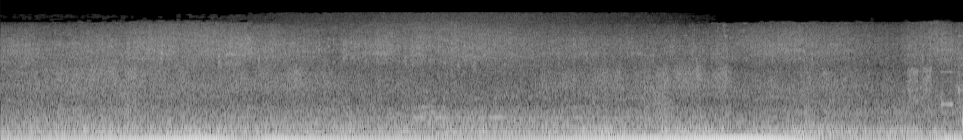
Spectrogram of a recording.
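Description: Wind rushes past as a game character glides down through the air.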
